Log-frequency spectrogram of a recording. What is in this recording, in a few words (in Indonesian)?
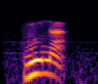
"guna", bahasa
